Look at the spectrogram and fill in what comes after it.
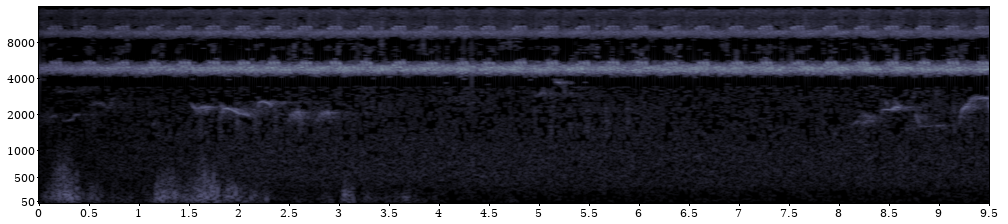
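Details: Great green bush-cricket in Brittany, France: a steady, high, shrill insect buzz runs unbroken throughout with a faint rapid pulse, while soft bird chirps come and go and a few low thumps sound in the first three seconds.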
